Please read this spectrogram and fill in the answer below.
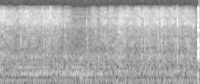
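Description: Faint scratching of a pen stylus on a drawing tablet's surface as a small dark area is scribbled in.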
